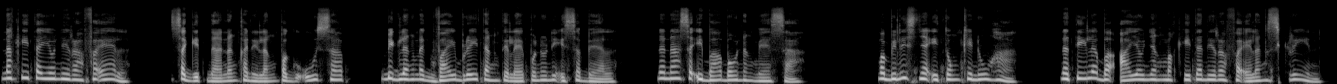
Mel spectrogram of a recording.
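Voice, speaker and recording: A woman's voice: mid-range voice, animated, normal speed, warm tone, no room sound, studio quality. A woman reading a scripted dramatic story as its narrator.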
